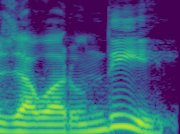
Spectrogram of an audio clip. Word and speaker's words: yaguarundí: Está bien, porque por ahí aparece, hay una tendencia como a pronunciar como una palabra aguda, ¿no? Yaguarundí, pero está bien dicho entonces.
